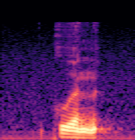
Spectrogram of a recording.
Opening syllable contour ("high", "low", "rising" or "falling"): low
